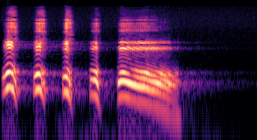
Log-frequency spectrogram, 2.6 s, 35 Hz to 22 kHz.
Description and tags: santa - ho ho ho #2
more jolly old fella from the North Pole!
